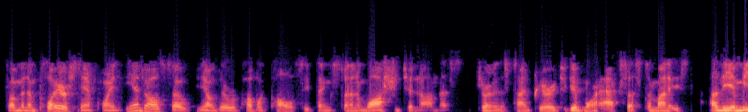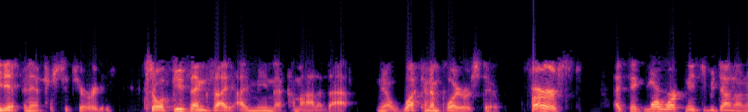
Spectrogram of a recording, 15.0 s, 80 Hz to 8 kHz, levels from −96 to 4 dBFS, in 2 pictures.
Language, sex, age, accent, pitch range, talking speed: English, male, 50-69, American, 95-120 Hz, 245 wpm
